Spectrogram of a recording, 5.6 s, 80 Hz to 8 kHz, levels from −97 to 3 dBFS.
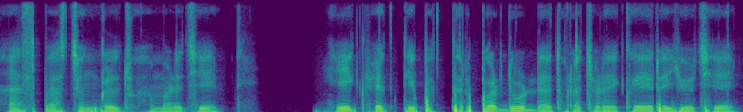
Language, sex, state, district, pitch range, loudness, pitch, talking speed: Gujarati, male, Gujarat, Valsad, 120-130 Hz, -23 LUFS, 125 Hz, 160 wpm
